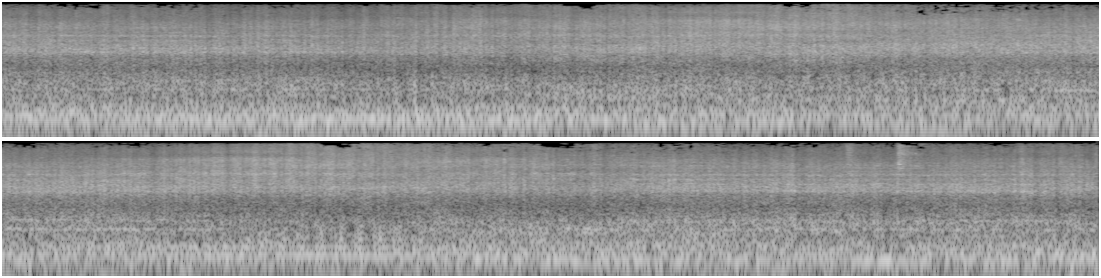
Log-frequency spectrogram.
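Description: A long freight train rumbles steadily past at close range.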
